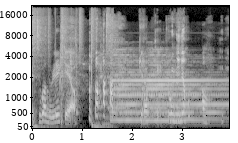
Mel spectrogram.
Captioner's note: bell rings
